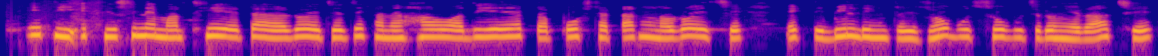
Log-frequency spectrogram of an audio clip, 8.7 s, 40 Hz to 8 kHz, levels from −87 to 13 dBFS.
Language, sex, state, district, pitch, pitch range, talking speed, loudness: Bengali, female, West Bengal, Malda, 245 Hz, 225-255 Hz, 125 wpm, -13 LUFS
